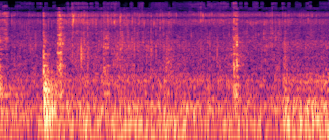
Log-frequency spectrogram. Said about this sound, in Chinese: 現在可以加入這些辣椒一起炒， 花椒要多，辣椒要多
